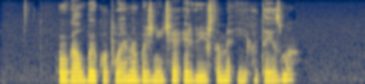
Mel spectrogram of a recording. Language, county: Lithuanian, Marijampolė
